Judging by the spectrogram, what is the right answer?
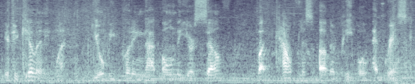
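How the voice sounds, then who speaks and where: An actor playing a stern, measured male mission commander giving formal, deliberate briefings in a video game. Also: sits low, over music, lightly acted. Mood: grave.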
